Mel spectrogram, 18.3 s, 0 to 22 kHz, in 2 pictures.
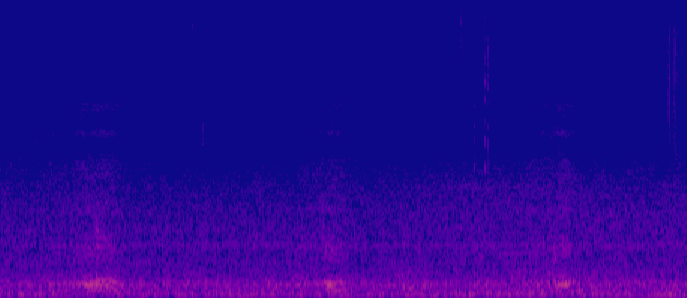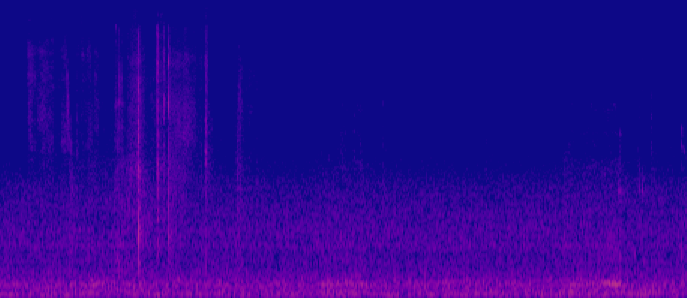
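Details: A person sleeping behind a medical student during a study-with-me recording snores: soft, regular low snores about every three seconds, roughly 19 breaths a minute, in a quiet room with a few faint taps.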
